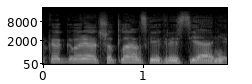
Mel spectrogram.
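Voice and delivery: high, cheery aside; joyful crying out. A narrator's reading. Joe explains his Scottish cheer to companions, joyfully. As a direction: keep the glee up, pitched high. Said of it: "продолжал радостно кричать Джо".

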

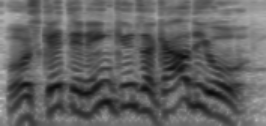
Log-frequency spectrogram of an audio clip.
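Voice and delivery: high, loud defiant yell; angry retort. A narrator's reading. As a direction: throw it back in his face. Smith yells at SA man.

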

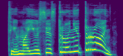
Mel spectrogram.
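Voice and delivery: high, drawn-out indignant shriek; squealed warning. A narrator's reading. Jessica defending her sister from insults, squealing. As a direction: shriek it in protest, stretching the last word. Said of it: "взвизгнула Джессика".

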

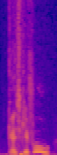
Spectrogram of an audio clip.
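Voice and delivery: very high, loud question; alarmed bystander's question; startled shout. Acted. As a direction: shout it in shrill disbelief. Crowd member shouts a question.

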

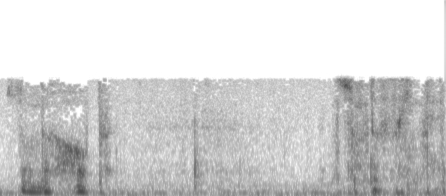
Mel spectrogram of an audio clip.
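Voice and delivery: whispered, all voice gone; despairing whisper. Acted. Abandoned prince to himself, hopeless whisper. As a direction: breathe it out with nothing left.

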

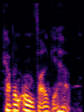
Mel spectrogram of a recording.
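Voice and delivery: low, soft, guilty mumble; sheepish husband. Retold or imitated. Husband admitting the wreck to his wife, low and sheepish. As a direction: confess it small and ashamed.

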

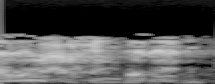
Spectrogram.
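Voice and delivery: normal talking voice

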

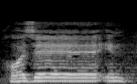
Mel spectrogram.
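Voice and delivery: خزائن very slow, long-held "aa" before the hamza; obligatory madd. Shown as a demonstration. Teacher demonstrates the required madd, long held vowel. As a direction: stretch the alif of خزائن on a level note. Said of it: "المد وبعديه همزة".

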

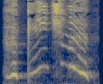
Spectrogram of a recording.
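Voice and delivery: high-pitched, outraged echo; indignant squeal. A narrator's reading. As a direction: squeal it back in disbelief. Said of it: "взвизгнула я". (возмущённый визг)

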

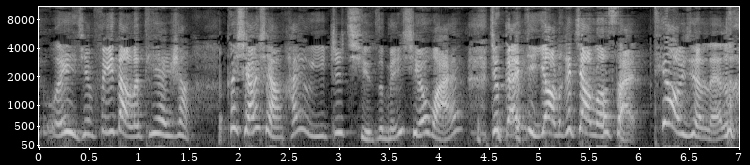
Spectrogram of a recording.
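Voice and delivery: talking through happy laughter; laughing. Acted. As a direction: giggle through the joke. Joking about the parachute.

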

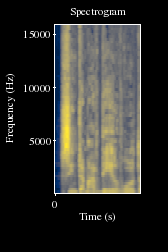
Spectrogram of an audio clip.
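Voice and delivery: usual speaking voice

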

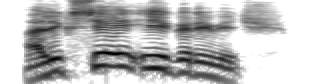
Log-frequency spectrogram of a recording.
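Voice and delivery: high, loud hail; shout. Acted. Murat spots the academician, shouting to him. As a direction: call out over the crowd. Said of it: "кричит Мурат".

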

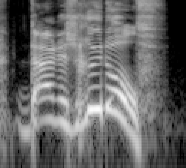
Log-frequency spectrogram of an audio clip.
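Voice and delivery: high, loud excited shout; calling out. A narrator's reading. Friend spotting Rudolf in the crowd, calling out loudly. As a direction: call it out over a crowd. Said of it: "klonk een bekende stem".

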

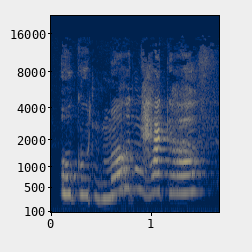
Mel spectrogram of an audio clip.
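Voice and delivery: high, bright innocent greeting; feigned sweetness. Acted. Susanne hiding the page, sweet feigned greeting. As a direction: greet him all innocence. Covering up for the count.

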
